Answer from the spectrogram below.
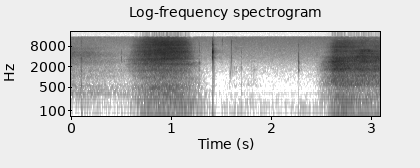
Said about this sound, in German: Und den ersten Atemzug zu machen, um, um zu atmen. Mhm. So. Man atmet also tief ein,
